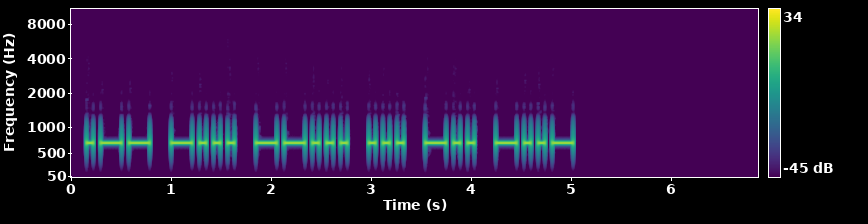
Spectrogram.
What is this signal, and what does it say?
Morse code, heard as a keyed tone, about 17 wpm, 700 Hz. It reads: WB7SDX
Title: USA Call Signs - 6 Characters - Repeated 3x - 17wpm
